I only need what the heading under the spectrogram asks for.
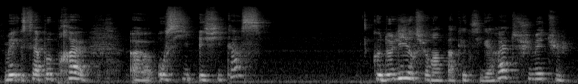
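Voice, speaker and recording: A woman's voice: fairly high pitch, expressive, normal speed, distant mic. A woman teaching a hypnosis course, explaining off the cuff with many fillers and restarts. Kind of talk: online lecture. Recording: roomy sound from off-mic.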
